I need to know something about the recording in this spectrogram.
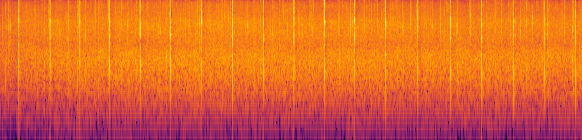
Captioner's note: applause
